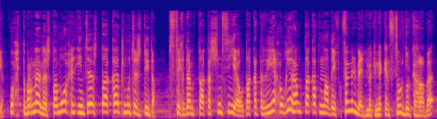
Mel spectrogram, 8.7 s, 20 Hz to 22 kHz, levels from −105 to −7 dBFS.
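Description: Nothing goes wrong anywhere in the audio, so there isn't a single technical fault to point to.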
